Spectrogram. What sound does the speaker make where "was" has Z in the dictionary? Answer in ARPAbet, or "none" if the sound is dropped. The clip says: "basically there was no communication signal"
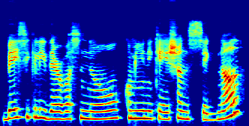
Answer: S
